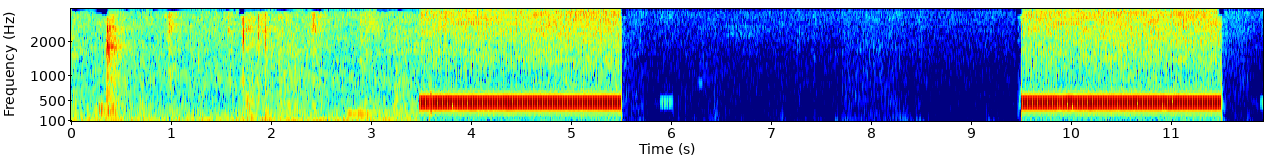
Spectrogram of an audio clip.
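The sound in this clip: A steady telephone line tone plays while a customer-service call is being transferred. Two long, even beeps of the same mid pitch are separated by silence, with muffled talk and line noise before the first.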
